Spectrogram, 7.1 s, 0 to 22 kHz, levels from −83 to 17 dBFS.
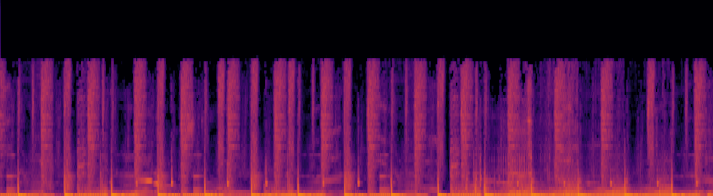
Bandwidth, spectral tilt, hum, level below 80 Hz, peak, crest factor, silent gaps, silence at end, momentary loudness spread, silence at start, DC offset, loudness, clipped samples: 15.5 kHz; -6 dB/octave; none; -18 dBFS; -2 dBFS; 12 dB; none; 0 s; 2 LU; 0 s; under 0.1%; -17 LUFS; under 0.1%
